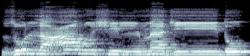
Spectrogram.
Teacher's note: ہم نے اس واو کو ادا نہیں کرنا، یہ واو صرف رسم الخط ہے، اس کو ادا نہیں کریں گے۔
